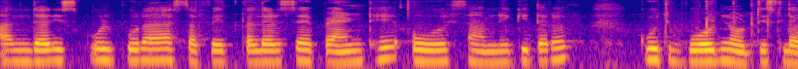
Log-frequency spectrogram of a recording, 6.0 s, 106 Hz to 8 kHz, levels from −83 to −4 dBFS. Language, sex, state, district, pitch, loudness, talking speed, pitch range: Hindi, female, Chandigarh, Chandigarh, 175 Hz, -18 LUFS, 160 wpm, 165-185 Hz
